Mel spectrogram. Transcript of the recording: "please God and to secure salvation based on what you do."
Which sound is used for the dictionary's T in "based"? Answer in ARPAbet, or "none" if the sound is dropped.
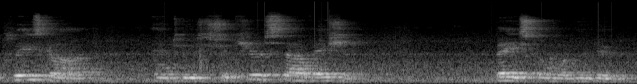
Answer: T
